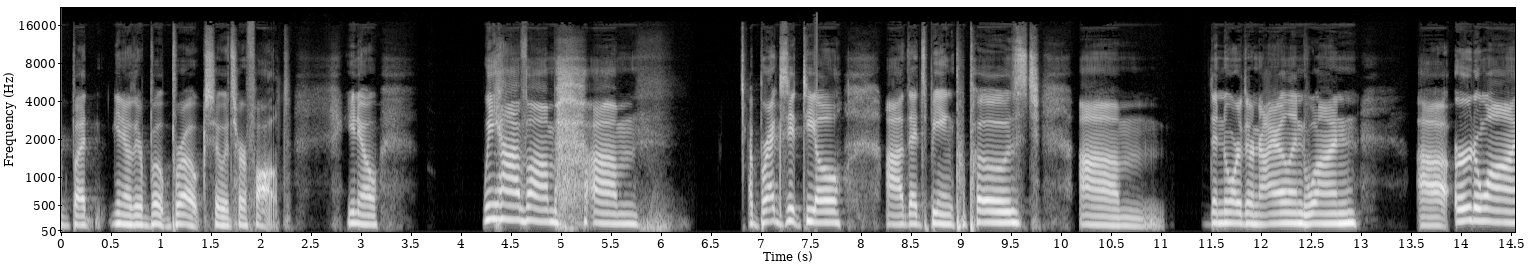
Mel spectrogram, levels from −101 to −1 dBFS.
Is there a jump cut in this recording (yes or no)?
no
